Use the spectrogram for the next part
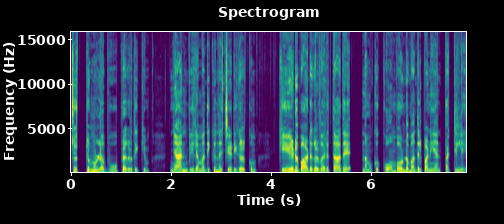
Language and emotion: Malayalam, fearful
